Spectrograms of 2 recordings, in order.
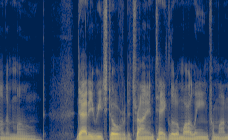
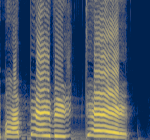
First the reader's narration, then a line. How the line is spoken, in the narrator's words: In between the penetrating rhythm of her gloomy bellowing, my mother wailed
